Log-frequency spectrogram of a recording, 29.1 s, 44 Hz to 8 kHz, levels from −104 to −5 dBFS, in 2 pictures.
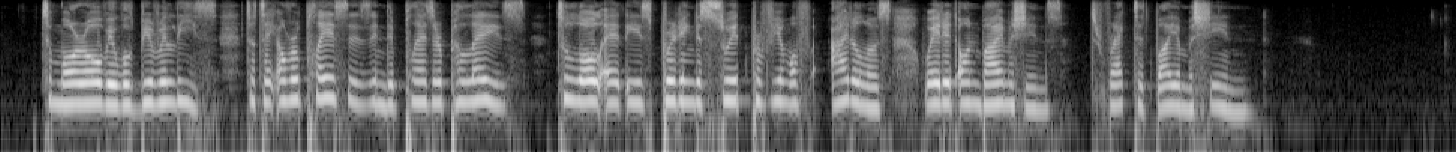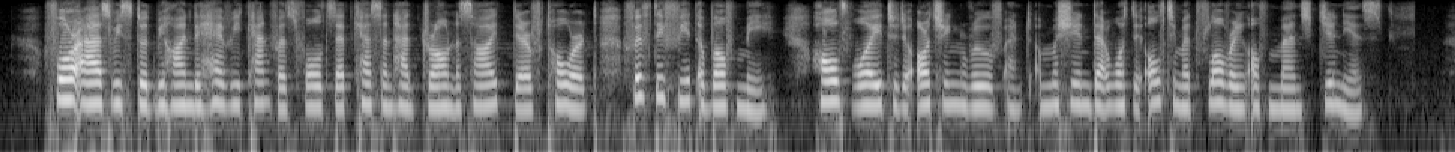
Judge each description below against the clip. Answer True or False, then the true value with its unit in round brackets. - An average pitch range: False (2.3 semitones)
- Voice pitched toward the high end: True (225 Hz)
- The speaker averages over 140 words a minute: False (135 wpm)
